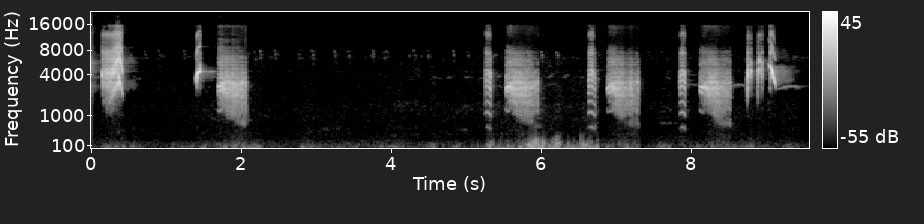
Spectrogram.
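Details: Long-tailed shrike in steady song, offered as a lure to get other shrikes singing: a few harsh, broad, buzzy bursts separated by a long silent gap, then a denser run of rasping notes and short high chips, with faint low rumble beneath.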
